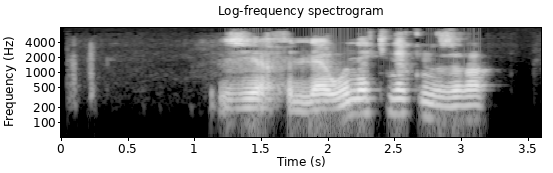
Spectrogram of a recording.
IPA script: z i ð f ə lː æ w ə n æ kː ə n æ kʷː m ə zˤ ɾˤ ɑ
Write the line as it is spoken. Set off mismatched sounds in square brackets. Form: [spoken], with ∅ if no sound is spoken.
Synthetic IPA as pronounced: z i [ʁ] f ə lː æ w ə n æ kː ə n æ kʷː [n] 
